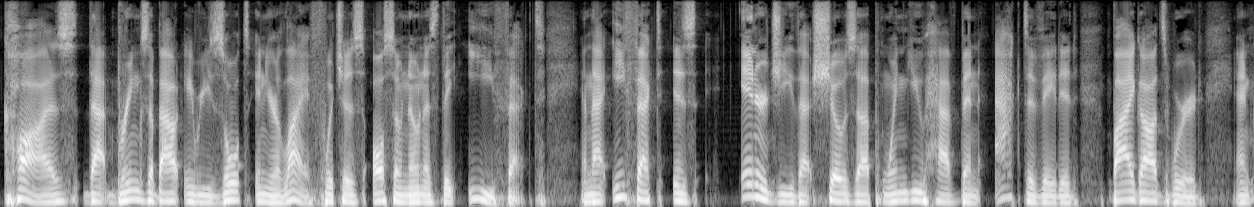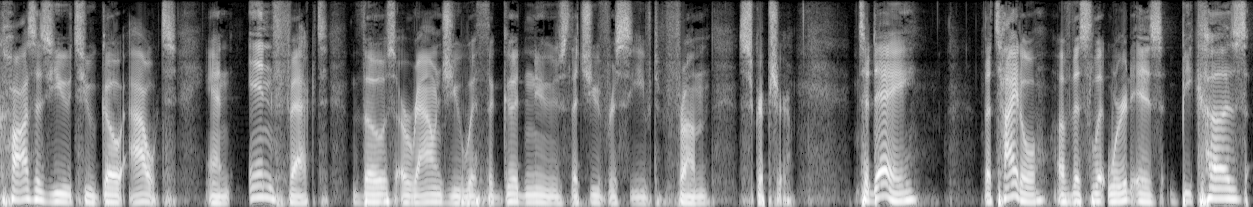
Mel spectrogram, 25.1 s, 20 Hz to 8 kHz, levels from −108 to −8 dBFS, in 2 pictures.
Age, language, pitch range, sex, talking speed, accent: 20-39, English, 100-125 Hz, male, 145 wpm, American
